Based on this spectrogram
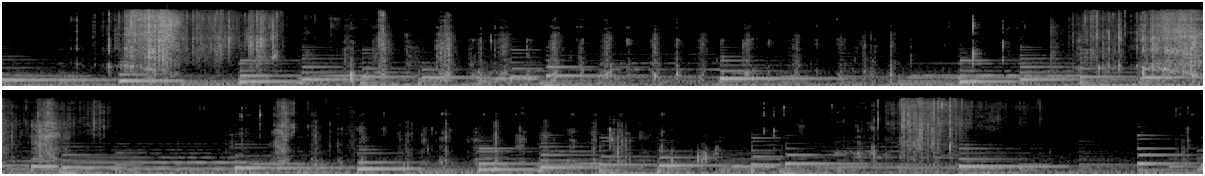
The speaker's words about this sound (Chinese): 想吃我做的三明治，今天我特地早起给你做的呢，味道保证比外面的好吃，尝尝看。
